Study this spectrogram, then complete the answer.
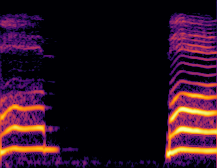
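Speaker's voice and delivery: acted very high, loud calling yell. Telling her mom how she called upstairs to her, retelling yelling 'mom'. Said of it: "like yelling to you just to say hi".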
